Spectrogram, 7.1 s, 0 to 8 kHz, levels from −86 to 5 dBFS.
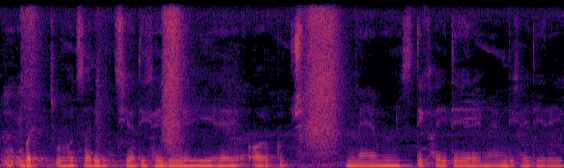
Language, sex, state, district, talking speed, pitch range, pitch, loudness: Hindi, male, Uttar Pradesh, Budaun, 170 wpm, 120-125 Hz, 120 Hz, -33 LUFS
